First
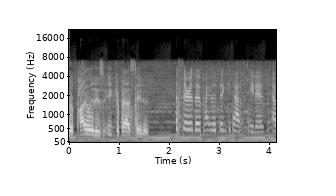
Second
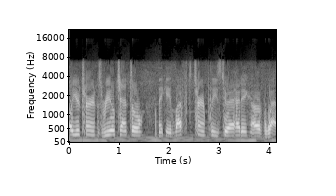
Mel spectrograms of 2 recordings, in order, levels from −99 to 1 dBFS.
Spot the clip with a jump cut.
second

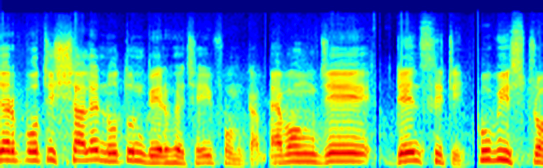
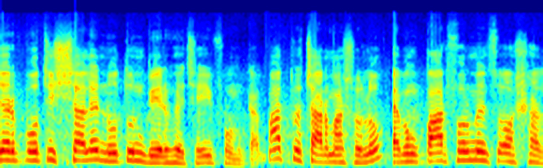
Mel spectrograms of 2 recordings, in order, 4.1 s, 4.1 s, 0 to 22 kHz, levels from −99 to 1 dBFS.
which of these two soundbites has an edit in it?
first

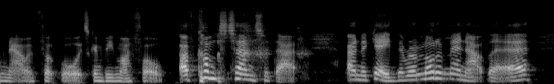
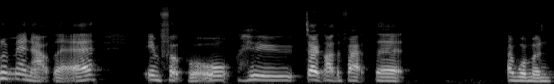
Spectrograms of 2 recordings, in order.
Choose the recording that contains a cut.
first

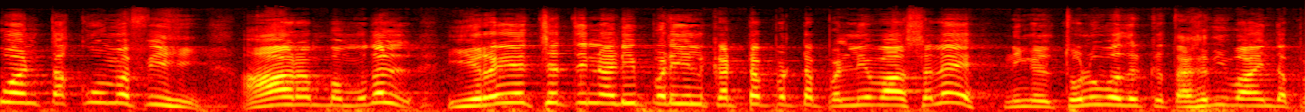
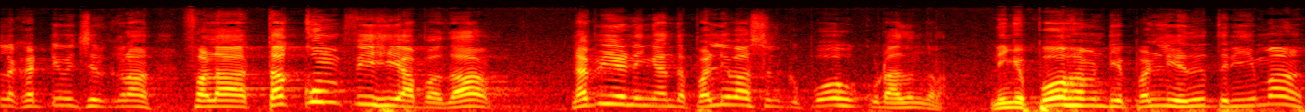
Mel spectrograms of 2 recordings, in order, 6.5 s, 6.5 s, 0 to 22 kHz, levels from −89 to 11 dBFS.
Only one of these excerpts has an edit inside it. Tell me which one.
second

